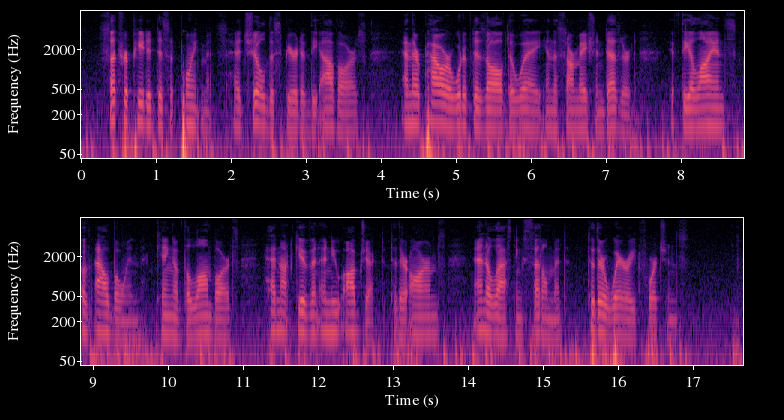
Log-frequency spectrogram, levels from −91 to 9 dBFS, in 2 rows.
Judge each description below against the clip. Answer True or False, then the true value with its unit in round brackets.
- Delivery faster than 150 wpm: True (165 wpm)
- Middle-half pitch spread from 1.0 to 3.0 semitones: True (2.7 semitones)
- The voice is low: True (120 Hz)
